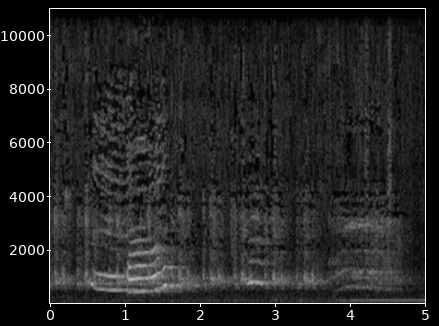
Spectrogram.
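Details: Kimba the donkey brays at a stuffed horse after the toy makes a whinny sound. A wavering, honking tone slides up and down over about two seconds, followed by a softer drawn-out call and a low steady hum.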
